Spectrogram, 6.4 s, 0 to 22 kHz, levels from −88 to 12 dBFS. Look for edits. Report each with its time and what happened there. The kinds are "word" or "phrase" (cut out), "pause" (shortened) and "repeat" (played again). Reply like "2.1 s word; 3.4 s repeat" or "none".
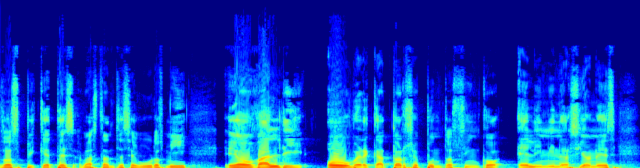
1.6 s word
